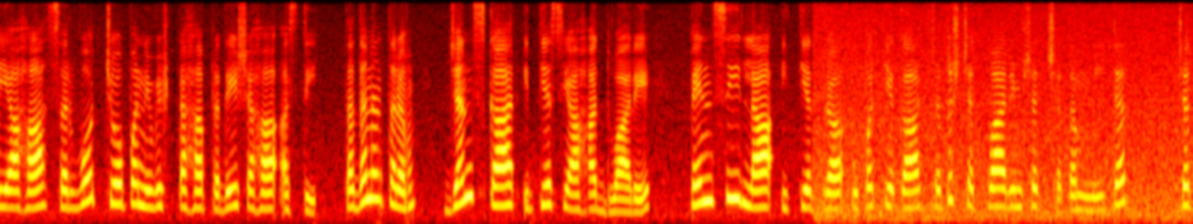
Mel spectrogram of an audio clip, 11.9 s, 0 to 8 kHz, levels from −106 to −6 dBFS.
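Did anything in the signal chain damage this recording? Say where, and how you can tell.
Yes, all of it at the network and jitter-buffer stage of the call path.

A short stall from a late packet occurs at 1.74 to 1.78 s. One sound is held roughly 21 ms too long with a faint buzzy sustain, and then the audio resumes exactly where it left off. Nothing is lost. The jitter buffer ran dry while waiting for a late packet and stretched the last output. Playout delay grew by about 21 ms.

Short concealed packet loss appears at 2.18, 3.13, 3.77 and 4.06 s. Each event is a brief smear or wobble lasting a few hundredths of a second, and about 20 ms of real audio is gone each time. The decoder extended the preceding sound for 11 to 21 ms, continuing its pitch or shaping noise, and then cross-faded back into the received audio. This covers the hole but does not restore what was in it.

Repeated packet loss (robotic sound) runs from 5.30 to 6.06 s. 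The sound turns choppy through four separate gaps, the longest about 21 ms, with about 80 ms missing in total. About a tenth of that span is synthetic fill. The losses arrive too close together for the concealment to recover between them, so the patches follow one another closely. The band stops at 8 kHz, which fits a wideband call codec such as G.722.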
